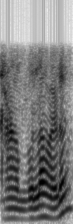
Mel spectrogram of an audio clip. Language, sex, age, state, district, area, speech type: Marathi, male, 30-45, Maharashtra, Amravati, urban, conversation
